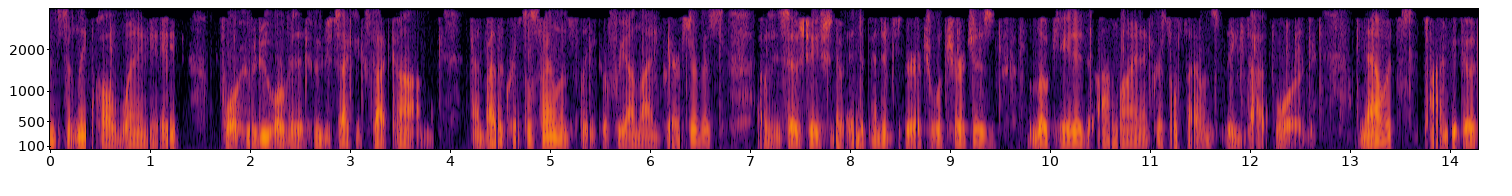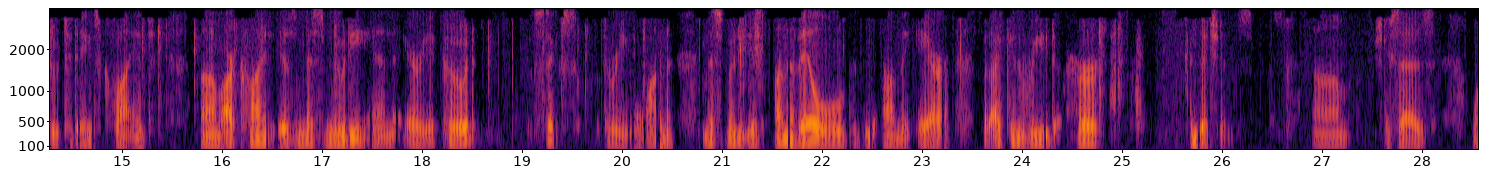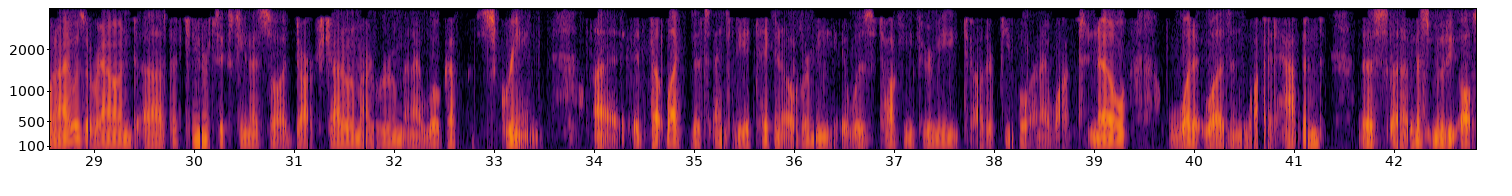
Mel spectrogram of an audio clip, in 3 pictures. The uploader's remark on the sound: a real, live call-in show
